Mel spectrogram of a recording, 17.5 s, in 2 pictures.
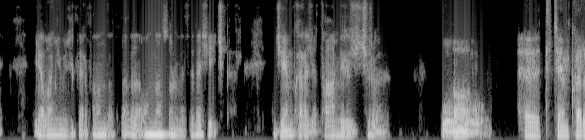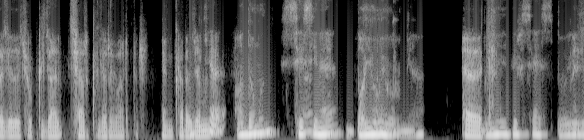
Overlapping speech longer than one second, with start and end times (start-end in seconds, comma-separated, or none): none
